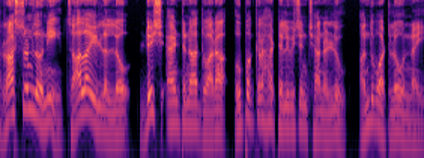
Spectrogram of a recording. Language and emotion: Telugu, neutral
